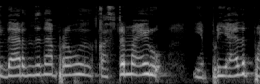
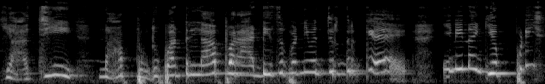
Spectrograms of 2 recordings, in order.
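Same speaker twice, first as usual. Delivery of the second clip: ordinary talk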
